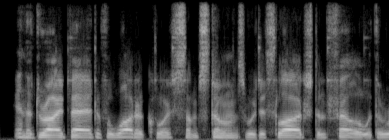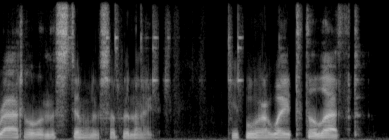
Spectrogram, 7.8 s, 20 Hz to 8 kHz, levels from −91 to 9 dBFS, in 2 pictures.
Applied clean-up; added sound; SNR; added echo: neural diffusion model UNIVERSE++.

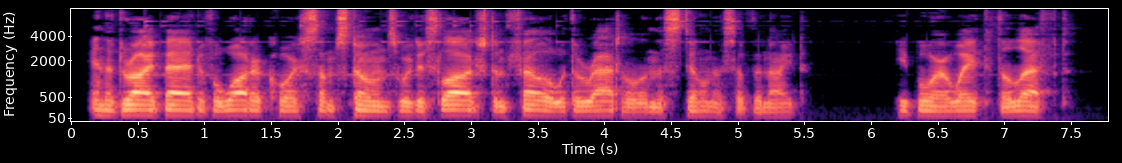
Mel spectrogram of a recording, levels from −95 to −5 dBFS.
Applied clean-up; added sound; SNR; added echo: neural mask model DeepFilterNet 3.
